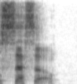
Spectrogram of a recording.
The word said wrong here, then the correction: Sasso: Will from Sesso. Mad TV. – Oh, Will Sasso. Is that how you say Sasso? Yeah. Is Sasso his the way you say his name? – I think it's Sasso. – It's probably Sasso.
